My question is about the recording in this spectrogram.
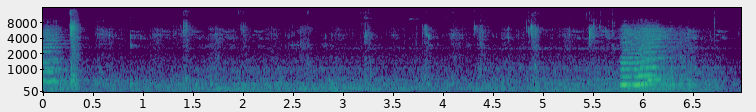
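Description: Close-up mouth sounds of eating pani puri: chewing with small wet clicks, and a brief, louder pitched sound near the end.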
